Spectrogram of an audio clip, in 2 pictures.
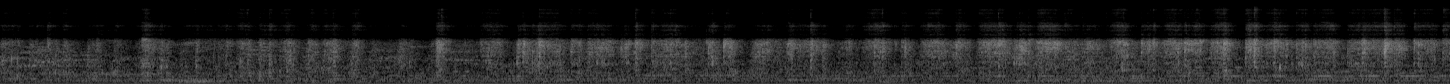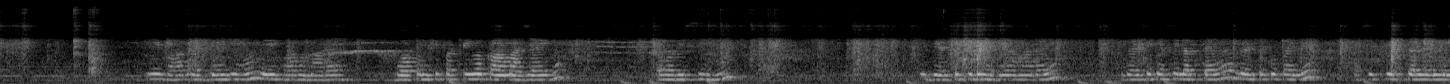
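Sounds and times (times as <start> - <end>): paper crackling and rustling: 0.0 - 29.0
scissors cutting newspaper: 0.0 - 29.0.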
